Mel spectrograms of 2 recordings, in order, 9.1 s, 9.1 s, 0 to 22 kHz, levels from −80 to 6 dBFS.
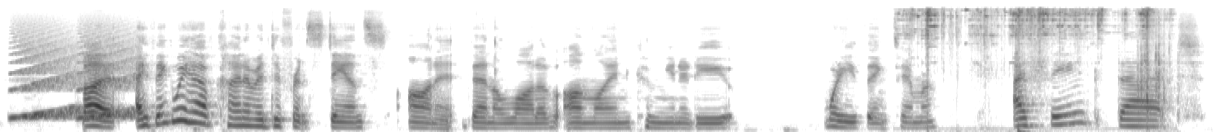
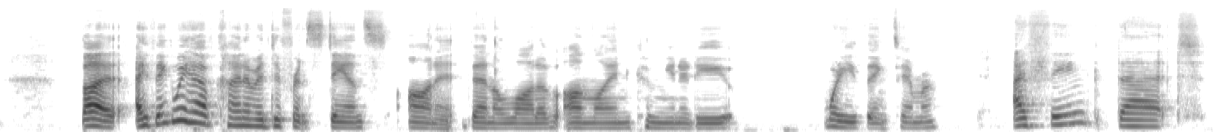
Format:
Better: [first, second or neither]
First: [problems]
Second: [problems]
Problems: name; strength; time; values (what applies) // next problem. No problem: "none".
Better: second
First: siren; loud; until 1 s; peak 1 dB above the speech // jangling keys; loud; from 7 s on; peak 3 dB above the speech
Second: none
